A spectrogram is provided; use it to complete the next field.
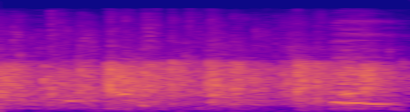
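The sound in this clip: A church audience claps for a graduating senior in bright, busy applause that swells a few times. A few voices are mixed in beneath the clapping.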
